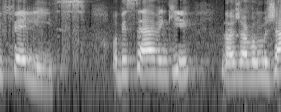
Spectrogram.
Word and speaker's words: feliz: E a palavra feliz, feliz, a sílaba forte é lis.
